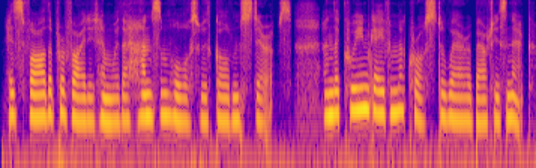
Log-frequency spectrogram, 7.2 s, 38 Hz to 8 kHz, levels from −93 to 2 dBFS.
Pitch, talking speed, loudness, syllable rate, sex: 190 Hz, 195 wpm, -16 LUFS, 4.8 syllables/s, female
